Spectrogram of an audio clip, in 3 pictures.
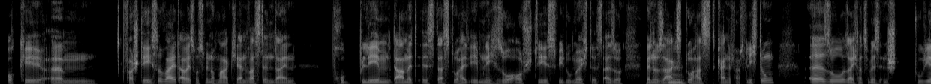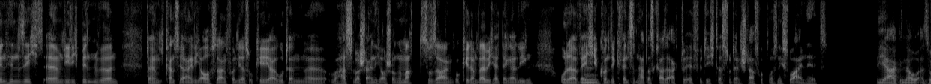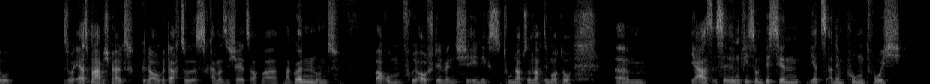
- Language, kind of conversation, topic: German, advice, Warum fällt es dir trotz eines geplanten Schlafrhythmus schwer, morgens pünktlich aufzustehen?
- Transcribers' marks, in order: none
